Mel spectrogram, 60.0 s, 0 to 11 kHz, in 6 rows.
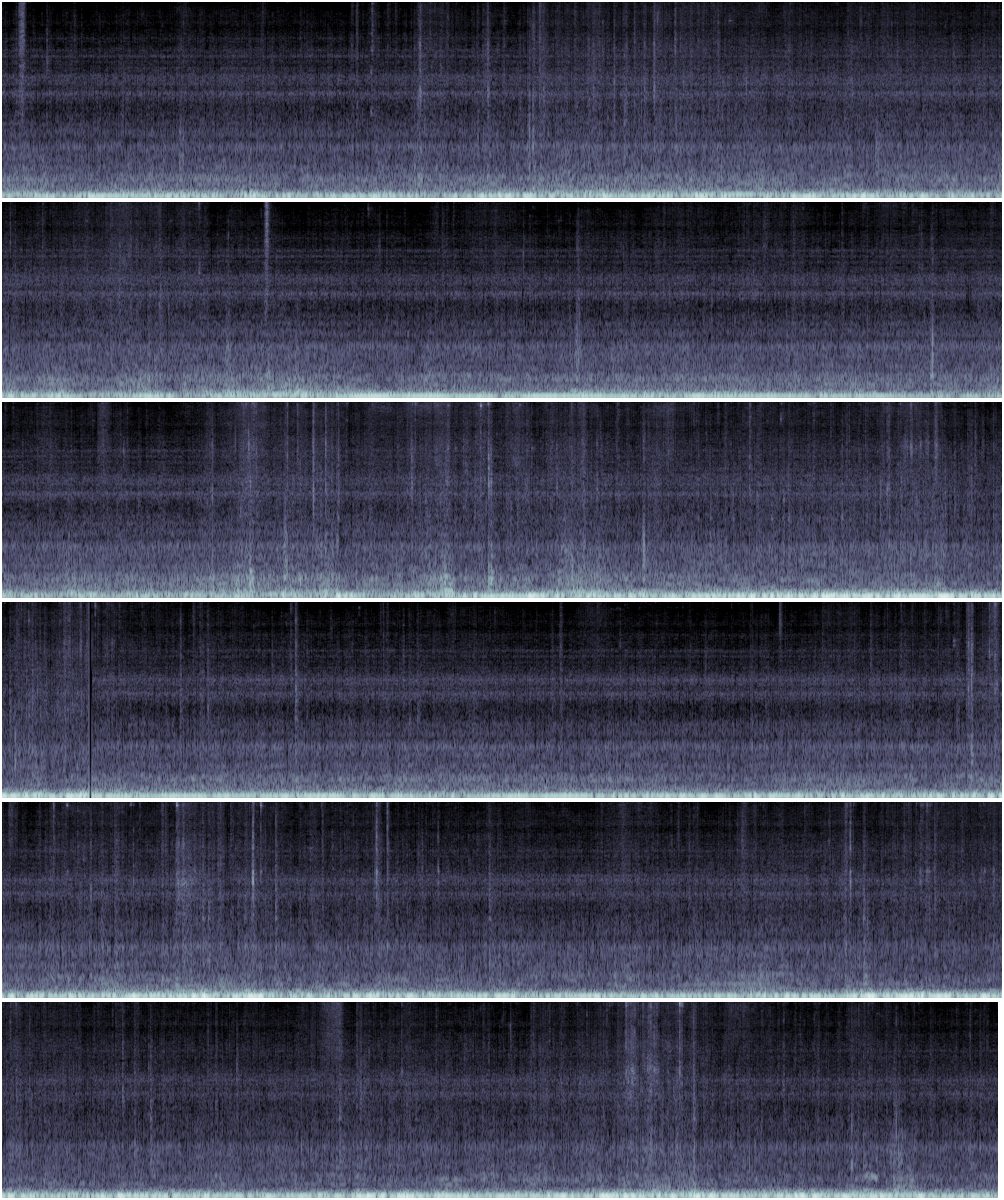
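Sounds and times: engine and tyre rumble on gravel: 0.0 - 59.9
clicks and rattles in cabin: 14.4 - 34.4, 36.8 - 59.9.

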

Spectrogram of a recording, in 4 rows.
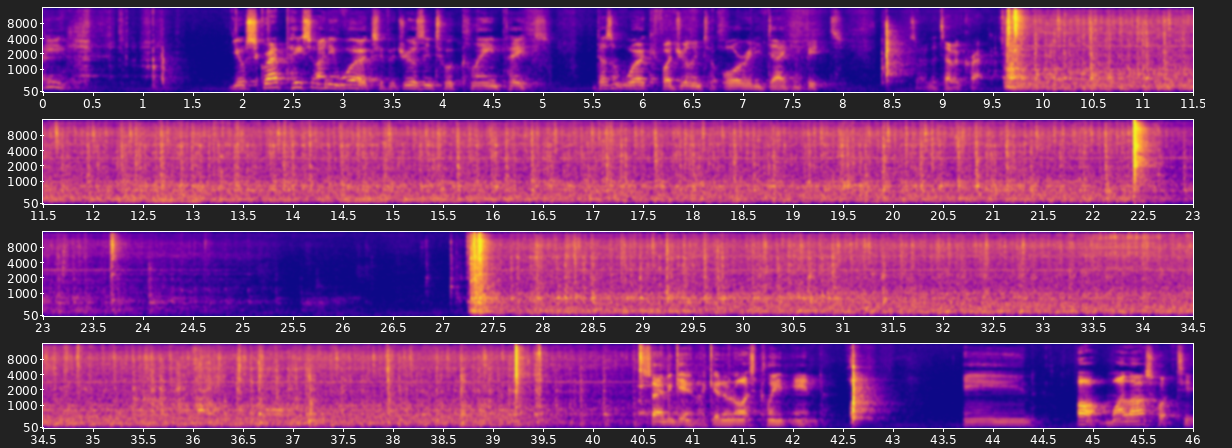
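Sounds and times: drill press motor humming: 9.6 - 25.2, 27.3 - 40.5.

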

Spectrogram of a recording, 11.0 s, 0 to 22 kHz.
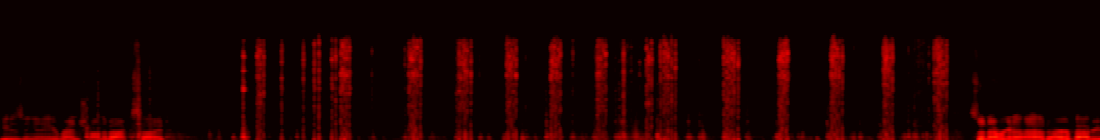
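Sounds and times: ratchet wrench clicking: 2.4 - 9.5.

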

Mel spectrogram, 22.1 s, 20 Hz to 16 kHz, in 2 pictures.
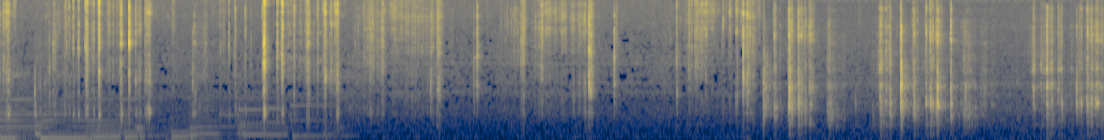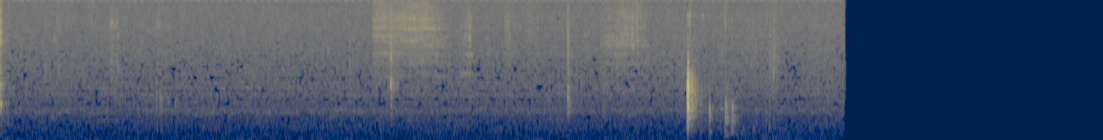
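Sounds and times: knife scraping wood: 6.8 - 11.2.

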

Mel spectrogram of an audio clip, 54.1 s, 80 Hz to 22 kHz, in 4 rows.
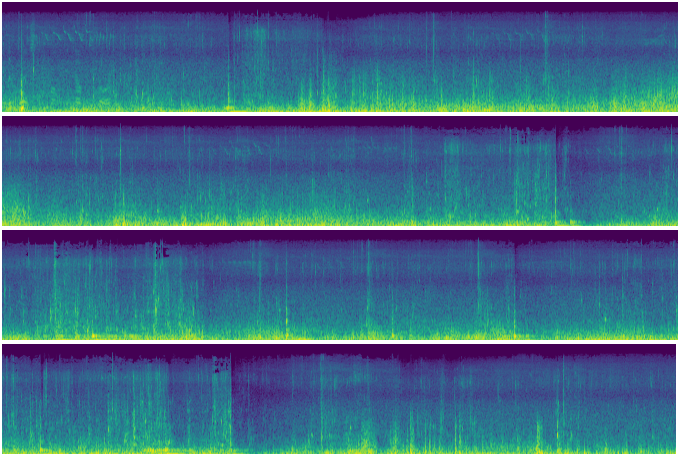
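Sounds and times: water splashing against hull: 0.0 - 54.0
wind buffeting microphone: 0.0 - 54.0.

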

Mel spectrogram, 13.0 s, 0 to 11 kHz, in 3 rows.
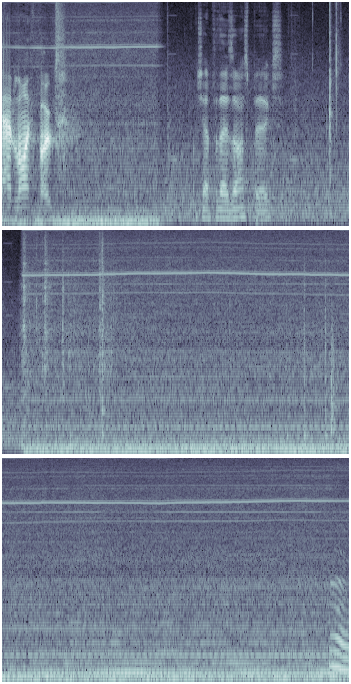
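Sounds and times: thin high whine: 0.0 - 2.0, 4.6 - 13.0
aircraft engines droning: 0.0 - 2.3, 3.9 - 13.0.

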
